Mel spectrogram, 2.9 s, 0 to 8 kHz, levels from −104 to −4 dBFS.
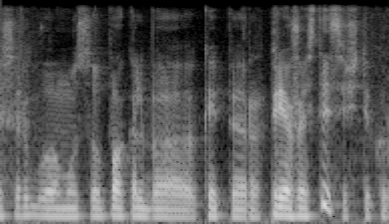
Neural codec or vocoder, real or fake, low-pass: none; real; 7.2 kHz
